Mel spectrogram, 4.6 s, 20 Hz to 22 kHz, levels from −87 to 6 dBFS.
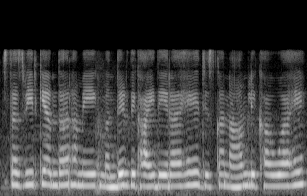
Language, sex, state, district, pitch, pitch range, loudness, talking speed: Hindi, female, Madhya Pradesh, Bhopal, 235 Hz, 230-250 Hz, -15 LUFS, 210 wpm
